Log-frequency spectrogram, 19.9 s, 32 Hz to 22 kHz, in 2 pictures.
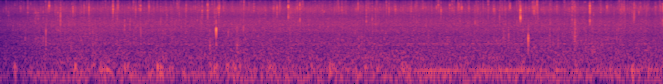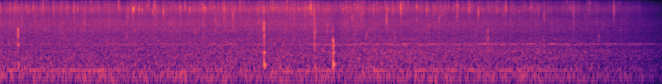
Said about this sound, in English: Ravenna Park, rain drizzle ambience 01 dot wave.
